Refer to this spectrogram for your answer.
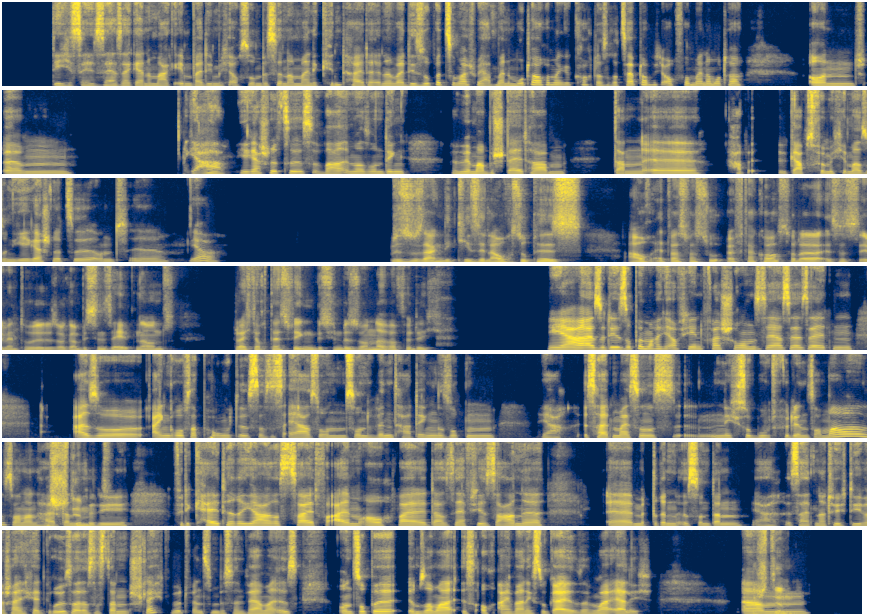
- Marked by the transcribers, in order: other background noise
- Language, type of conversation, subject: German, podcast, Erzähl mal: Welches Gericht spendet dir Trost?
